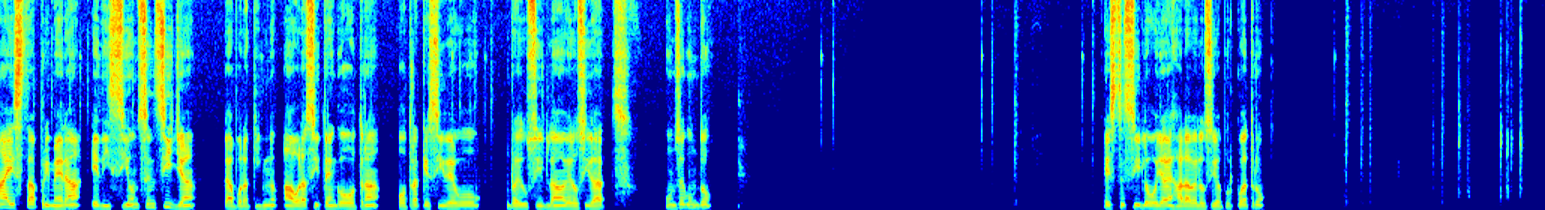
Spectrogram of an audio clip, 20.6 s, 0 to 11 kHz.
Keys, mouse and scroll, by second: 0.0 click, 1.0 click, 1.3 click, 3.1-4.6 drag, 5.7 click, 8.8 click, 10.6 click, 12.7 click, 14.1 click, 15.1 click, 17.4 click, 19.5-20.6 typing.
